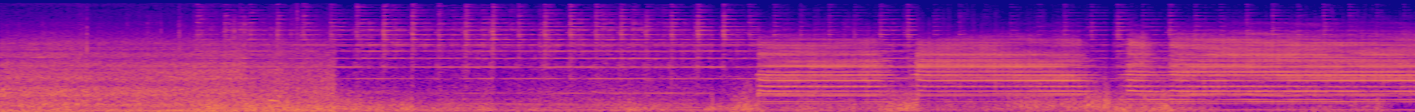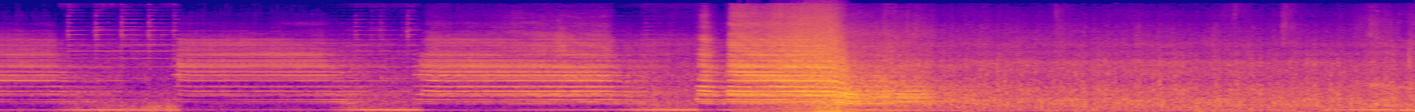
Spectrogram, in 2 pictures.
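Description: Long Island Rail Road diesel passenger train approaching and passing at speed, sounding its multi-chime air horn in a string of long blasts. The last blast is the loudest and drops in pitch as the locomotive goes by. It is followed by the steady rumble and clickety-clack of the cars rolling past.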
